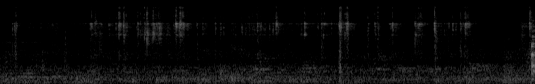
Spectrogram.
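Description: Poker chips click and clatter together in a player's hand.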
